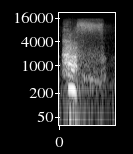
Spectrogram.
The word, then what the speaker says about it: have to: pronunciation I have to notice I don't say V I say F have half it becomes have to have to becomes in pronunciation have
